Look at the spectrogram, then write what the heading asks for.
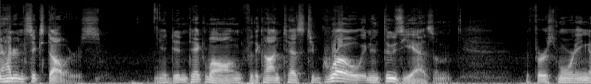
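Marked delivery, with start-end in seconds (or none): none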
